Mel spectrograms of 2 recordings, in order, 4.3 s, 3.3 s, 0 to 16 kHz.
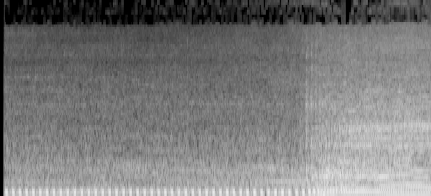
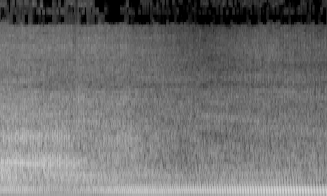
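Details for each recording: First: Yamaha NMax V1 scooter with an odd noise from the automatic transmission: a steady low idle pulse, then a rough, uneven drone from the belt drive on revving. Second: Yamaha NMAX V1 after repairing a strange CVT noise with new parts fitted: even, smooth drone with steady low pulse, no rattle or scraping from the drive; transmission sounds healthy.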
